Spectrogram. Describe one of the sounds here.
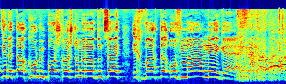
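A young man raps forcefully, close by.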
